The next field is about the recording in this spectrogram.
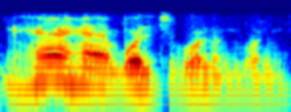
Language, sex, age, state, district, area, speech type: Bengali, male, 18-30, West Bengal, North 24 Parganas, urban, conversation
